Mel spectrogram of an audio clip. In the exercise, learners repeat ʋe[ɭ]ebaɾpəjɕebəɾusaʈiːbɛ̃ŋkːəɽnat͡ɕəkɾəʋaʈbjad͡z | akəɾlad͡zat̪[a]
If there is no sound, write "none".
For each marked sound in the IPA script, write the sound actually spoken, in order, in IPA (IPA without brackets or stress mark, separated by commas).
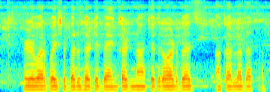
ɭ, a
